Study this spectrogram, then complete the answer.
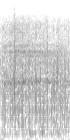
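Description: Rain falls on a tent with a rain fly in a remote mountain backcountry, a faint, steady hiss and patter with no voices.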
